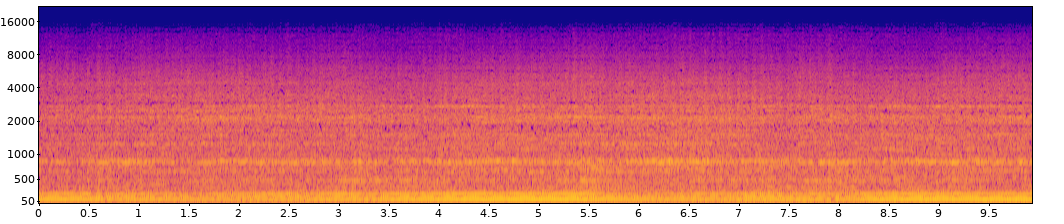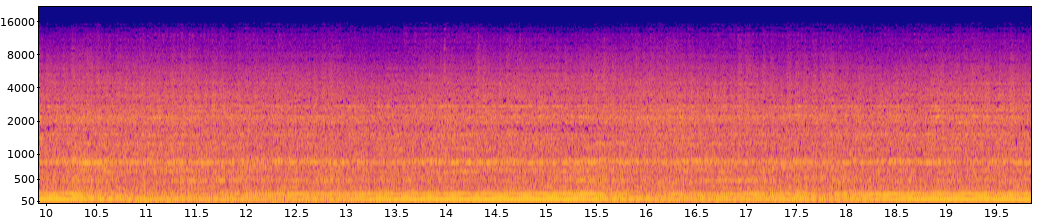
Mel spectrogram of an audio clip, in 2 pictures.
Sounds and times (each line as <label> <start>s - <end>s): Vibrating compactors 0.0s - 19.8s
